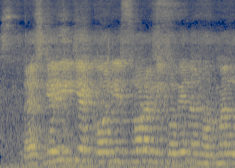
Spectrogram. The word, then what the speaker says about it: Escherichia: coli, la Escherichia coli, que se dice Escherichia, quiere decir que su docente no sabe latín, porque es la CH se pronuncia K. La Escherichia coli es flora microbiana normal humana de los intestinos humanos.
